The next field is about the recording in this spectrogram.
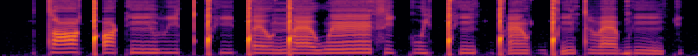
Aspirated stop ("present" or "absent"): present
